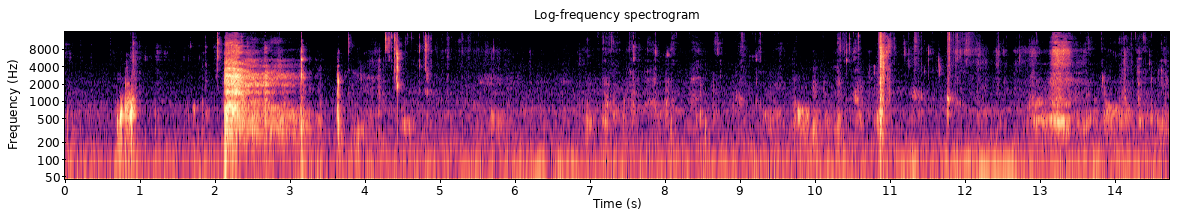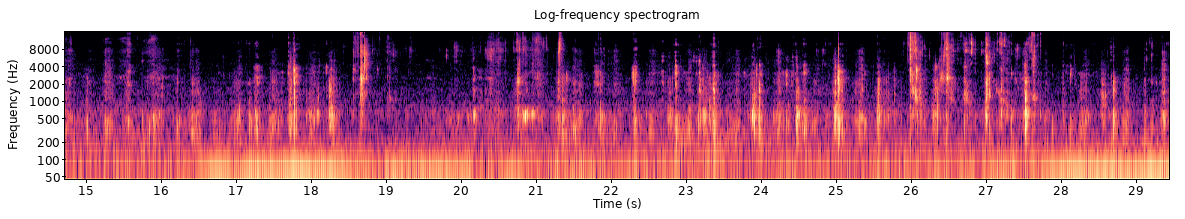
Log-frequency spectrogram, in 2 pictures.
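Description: Close-miked eating sounds: a drink from a glass of an iced drink with a loud swallow about two seconds in, then bites into a chocolate macaron and steady chewing, with soft crunches and many wet mouth clicks.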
